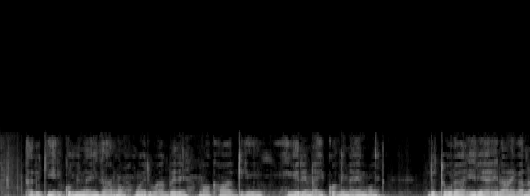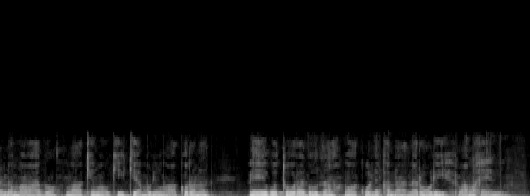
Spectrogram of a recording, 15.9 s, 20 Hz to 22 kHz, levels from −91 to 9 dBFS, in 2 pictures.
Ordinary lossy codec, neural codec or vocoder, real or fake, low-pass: MP3, 96 kbps; codec, 16 kHz, 2 kbps, FreqCodec, larger model; fake; 7.2 kHz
